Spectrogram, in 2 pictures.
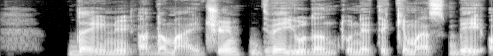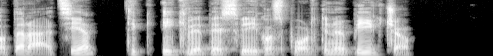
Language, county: Lithuanian, Kaunas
